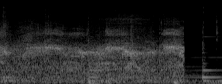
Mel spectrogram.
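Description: Greylag geese honking continuously in harsh, wavering calls, cut off suddenly near the end.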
